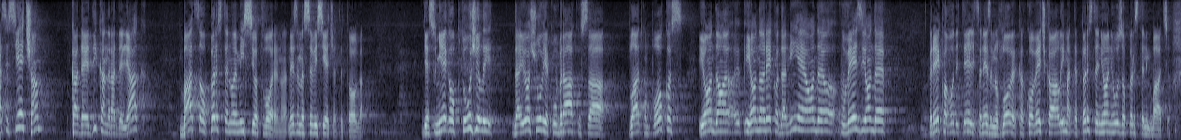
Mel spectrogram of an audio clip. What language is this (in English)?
Croatian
